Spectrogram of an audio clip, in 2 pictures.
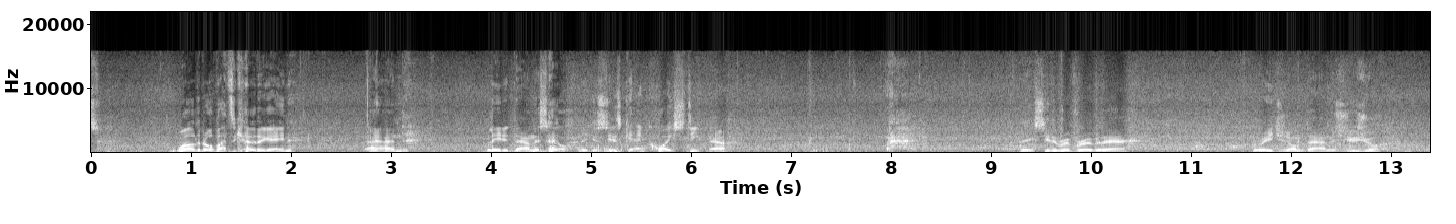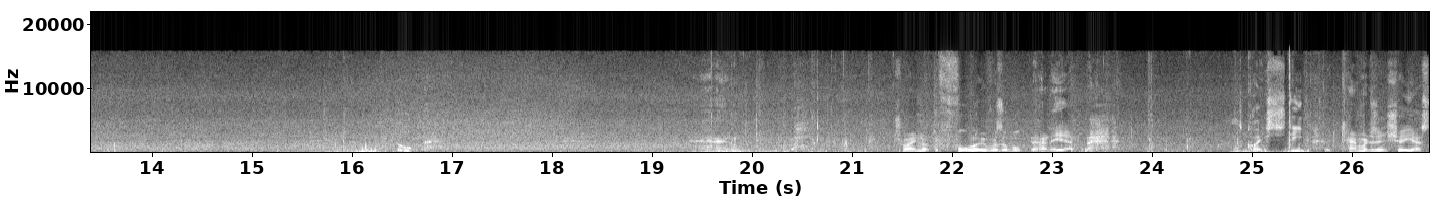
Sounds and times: Waterfall: 0.0s - 26.7s.

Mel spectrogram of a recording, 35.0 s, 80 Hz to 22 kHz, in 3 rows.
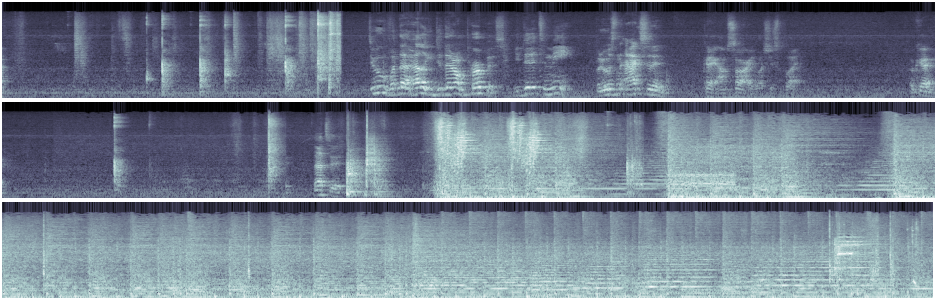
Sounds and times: Speech: 4.6s - 10.1s, 11.3s - 11.8s, 15.6s - 16.0s.

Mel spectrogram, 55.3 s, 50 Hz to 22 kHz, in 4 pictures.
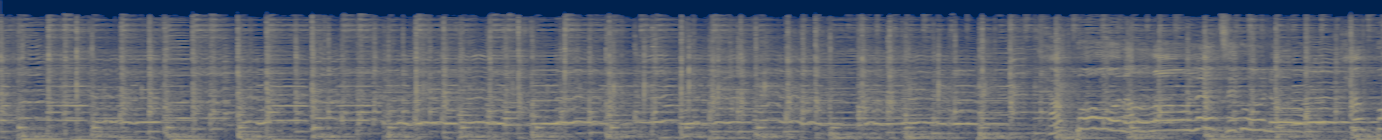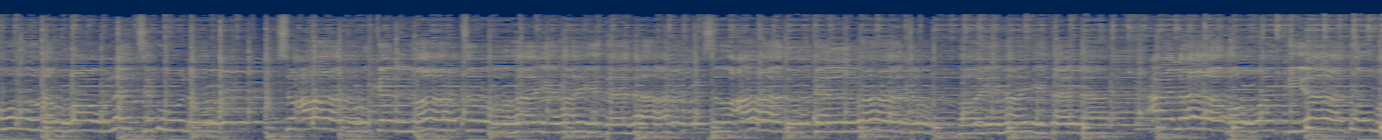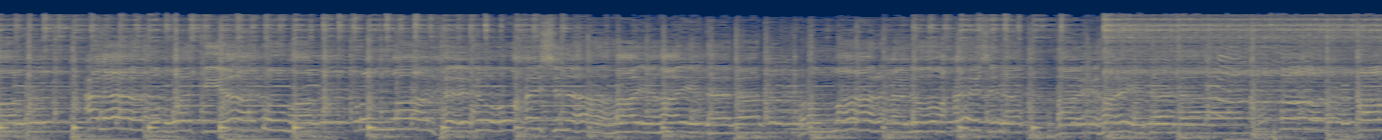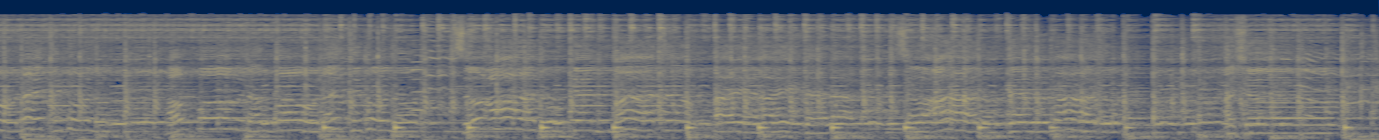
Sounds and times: Middle Eastern music: 0.0s - 55.2s
Traditional music: 0.0s - 55.2s.

